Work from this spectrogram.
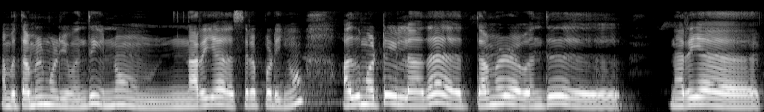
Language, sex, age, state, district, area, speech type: Tamil, female, 18-30, Tamil Nadu, Kallakurichi, urban, spontaneous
